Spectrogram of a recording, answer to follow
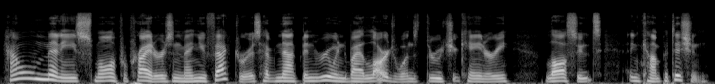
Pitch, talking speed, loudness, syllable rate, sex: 160 Hz, 160 wpm, -20 LUFS, 5.2 syllables/s, male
